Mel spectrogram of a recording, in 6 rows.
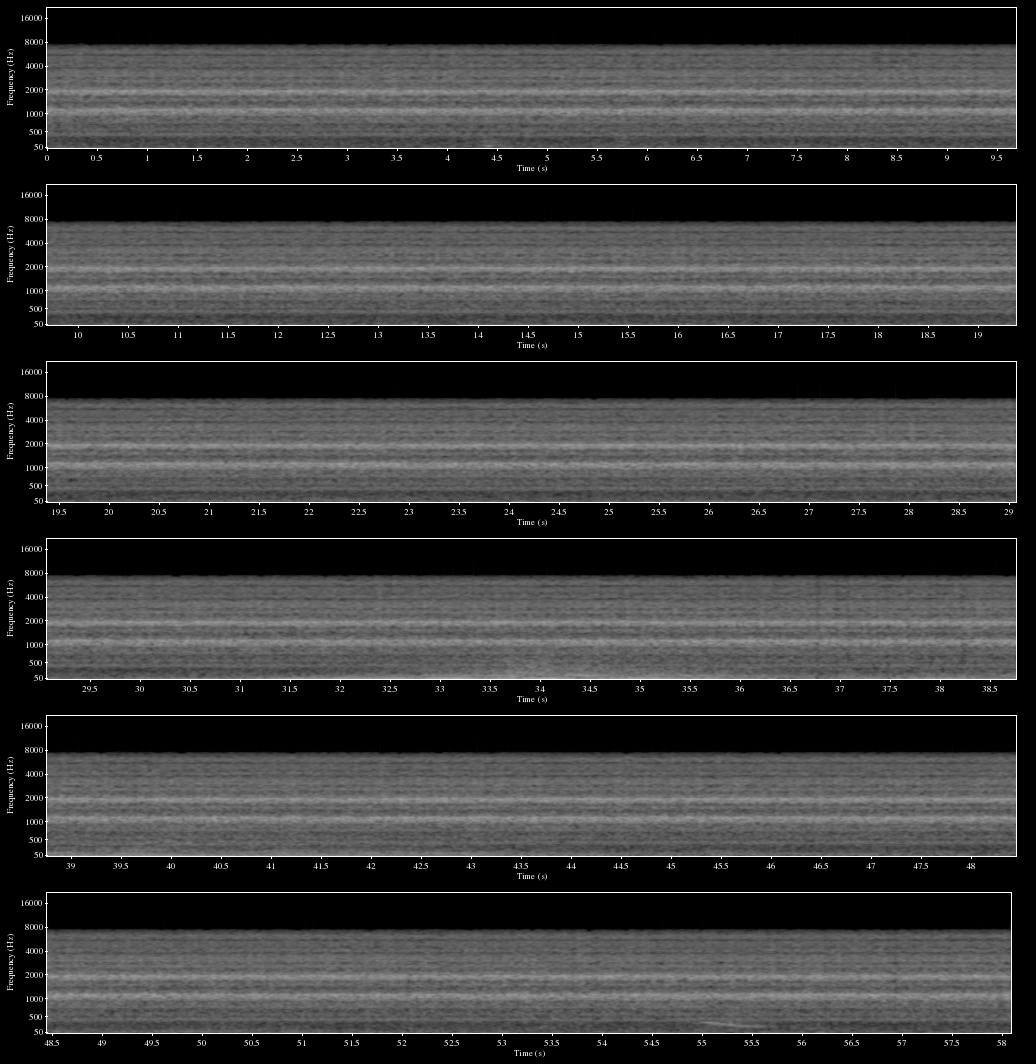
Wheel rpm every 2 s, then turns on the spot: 110, 110, 110, 110, 110, 110, 110, 110, 110, 110, 110, 120, 110, 120, 120, 110, 110, 110, 110, 110, 120, 110, 110, 110, 110, 110, 110, 110, 110.
none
